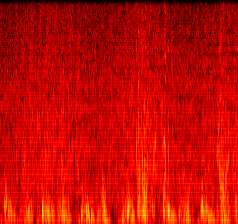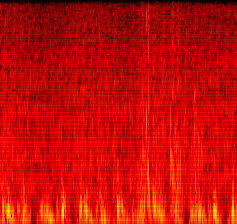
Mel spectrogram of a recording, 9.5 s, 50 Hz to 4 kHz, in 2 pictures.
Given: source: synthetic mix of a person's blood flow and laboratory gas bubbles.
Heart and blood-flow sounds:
Doppler ultrasound of blood flow; precordium
2.70-3.12 s: bubbles
3.24-3.40 s: bubbles
4.33-5.00 s: bubbles
7.52-8.04 s: bubbles
8.15-8.45 s: bubbles
8.54-8.83 s: bubbles
From the record:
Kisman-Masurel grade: 222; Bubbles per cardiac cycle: several, 3 to 8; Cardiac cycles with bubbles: 10 to 50%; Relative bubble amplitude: moderate (0.250 to 0.450); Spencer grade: 2 (many but less than half of the cardiac periods contain bubble signals, singularly or in groups); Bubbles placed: anywhere in the cardiac cycle

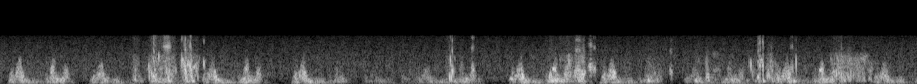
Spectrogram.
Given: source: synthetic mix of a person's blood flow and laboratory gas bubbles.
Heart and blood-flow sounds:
Doppler ultrasound of blood flow; precordium
1.32-1.40 s: bubbles
1.45-2.12 s: bubbles
4.46-4.58 s: bubbles
4.71-4.77 s: bubbles
5.46-5.97 s: bubbles
6.46-6.63 s: bubbles
6.69-6.74 s: bubbles
6.93-7.21 s: bubbles
7.47-7.81 s: bubbles
7.90-8.00 s: bubbles
8.29-8.75 s: bubbles
From the record:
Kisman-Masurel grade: 233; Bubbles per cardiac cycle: several, 3 to 8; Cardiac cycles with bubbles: 50 to 99%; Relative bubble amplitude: loud (0.450 to 0.775); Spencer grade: 3 (all of the cardiac periods contain showers or single bubble signals, but not dominating or overriding the cardiac motion signals); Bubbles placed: only in the low amplitude regions of the cardiac cycle

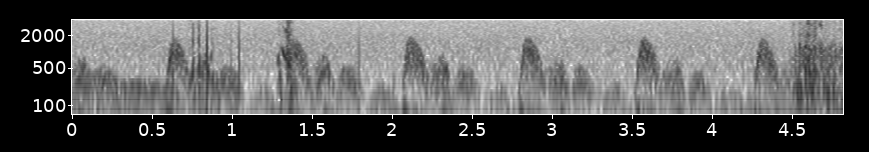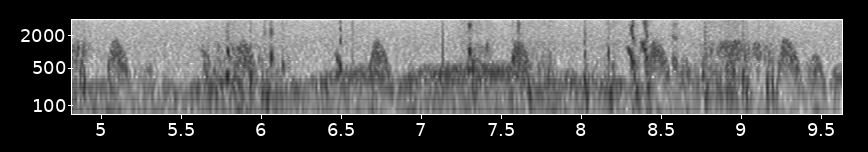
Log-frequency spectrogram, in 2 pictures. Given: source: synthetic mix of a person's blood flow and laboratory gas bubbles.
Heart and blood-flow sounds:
Doppler ultrasound of blood flow; subclavian vein
0.71-0.92 s: bubbles
1.27-1.46 s: bubbles
4.47-4.92 s: bubbles
5.60-6.21 s: bubbles
6.43-6.57 s: bubbles
7.23-7.45 s: bubbles
7.52-7.84 s: bubbles
7.99-8.46 s: bubbles
8.55-8.60 s: bubbles
8.68-9.23 s: bubbles
From the record:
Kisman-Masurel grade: 222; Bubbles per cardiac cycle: several, 3 to 8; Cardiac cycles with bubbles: 10 to 50%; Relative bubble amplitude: moderate (0.250 to 0.450); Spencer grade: 2 (many but less than half of the cardiac periods contain bubble signals, singularly or in groups); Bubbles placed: anywhere in the cardiac cycle

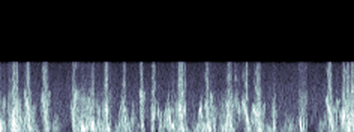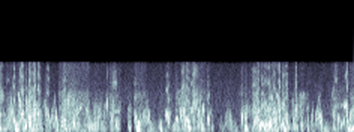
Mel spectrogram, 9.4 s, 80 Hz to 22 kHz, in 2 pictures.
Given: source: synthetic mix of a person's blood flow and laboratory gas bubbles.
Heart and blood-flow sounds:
Doppler ultrasound of blood flow; precordium
0.00-0.48 s: bubbles
0.54-0.69 s: bubbles
0.94-1.51 s: bubbles
1.61-1.71 s: bubbles
1.86-1.95 s: bubbles
2.00-2.15 s: bubbles
2.28-2.53 s: bubbles
2.72-3.55 s: bubbles
3.62-3.71 s: bubbles
3.98-4.10 s: bubbles
4.33-5.41 s: bubbles
5.51-6.35 s: bubbles
6.42-6.67 s: bubbles
6.84-7.59 s: bubbles
7.92-8.87 s: bubbles
9.13-9.45 s: bubbles
From the record:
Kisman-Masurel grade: 444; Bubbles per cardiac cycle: continuous sound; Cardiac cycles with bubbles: 100%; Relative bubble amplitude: maximal (0.775 to 0.999); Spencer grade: 4 (maximum detectable bubble signal sounding continuously throughout systole and diastole of every cardiac period, and overriding the amplitude of the normal cardiac signals); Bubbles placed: only in the low amplitude regions of the cardiac cycle

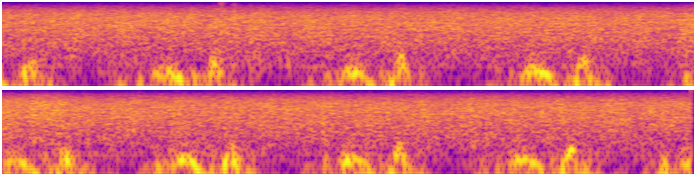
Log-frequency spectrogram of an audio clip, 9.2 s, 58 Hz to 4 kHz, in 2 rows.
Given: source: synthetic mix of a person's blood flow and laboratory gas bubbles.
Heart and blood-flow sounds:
Doppler ultrasound of blood flow; precordium
1.45-1.98 s: bubbles
From the record:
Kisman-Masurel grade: 221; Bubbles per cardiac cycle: several, 3 to 8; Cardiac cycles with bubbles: 10 to 50%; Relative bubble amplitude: barely perceptible (0.100 to 0.250); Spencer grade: 2 (many but less than half of the cardiac periods contain bubble signals, singularly or in groups); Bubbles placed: anywhere in the cardiac cycle

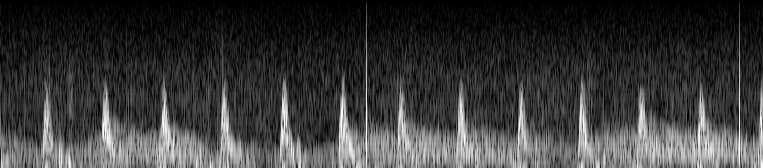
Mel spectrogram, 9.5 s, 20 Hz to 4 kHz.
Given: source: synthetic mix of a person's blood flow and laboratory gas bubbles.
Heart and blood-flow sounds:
Doppler ultrasound of blood flow; subclavian vein
no bubbles
From the record:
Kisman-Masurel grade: 000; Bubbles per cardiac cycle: 0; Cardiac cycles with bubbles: 0%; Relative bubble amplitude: no bubbles discernible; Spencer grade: 0 (complete lack of bubble signals)

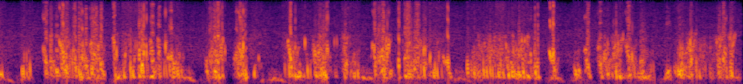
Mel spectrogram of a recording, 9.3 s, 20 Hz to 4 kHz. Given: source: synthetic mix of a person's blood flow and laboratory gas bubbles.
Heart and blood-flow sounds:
Doppler ultrasound of blood flow; precordium
0.00-0.10 s: bubbles
0.28-0.44 s: bubbles
0.54-1.34 s: bubbles
1.42-2.34 s: bubbles
2.57-2.87 s: bubbles
2.94-3.30 s: bubbles
3.54-4.53 s: bubbles
4.65-4.92 s: bubbles
4.97-5.70 s: bubbles
5.83-6.79 s: bubbles
6.86-7.02 s: bubbles
7.19-7.29 s: bubbles
7.32-7.43 s: bubbles
7.48-8.21 s: bubbles
8.34-8.41 s: bubbles
8.44-9.23 s: bubbles
From the record:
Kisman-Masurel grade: 444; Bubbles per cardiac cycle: continuous sound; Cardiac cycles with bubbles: 100%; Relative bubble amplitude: maximal (0.775 to 0.999); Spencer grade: 4 (maximum detectable bubble signal sounding continuously throughout systole and diastole of every cardiac period, and overriding the amplitude of the normal cardiac signals); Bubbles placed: anywhere in the cardiac cycle

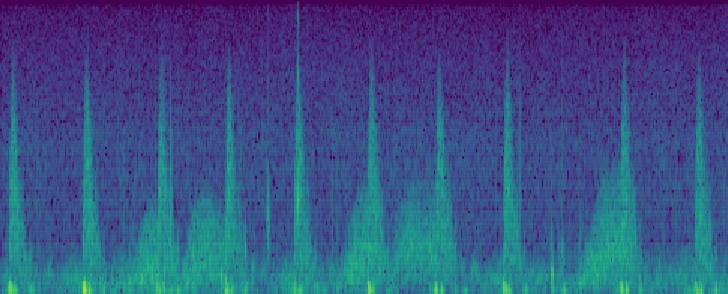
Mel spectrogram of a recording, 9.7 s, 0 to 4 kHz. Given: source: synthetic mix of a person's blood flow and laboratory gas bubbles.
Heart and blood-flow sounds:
Doppler ultrasound of blood flow; subclavian vein
3.54-3.58 s: bubbles
3.94-4.06 s: bubbles
From the record:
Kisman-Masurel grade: 121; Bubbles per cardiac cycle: 1 to 2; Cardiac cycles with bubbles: 10 to 50%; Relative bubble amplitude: barely perceptible (0.100 to 0.250); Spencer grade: 2 (many but less than half of the cardiac periods contain bubble signals, singularly or in groups); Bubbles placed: anywhere in the cardiac cycle

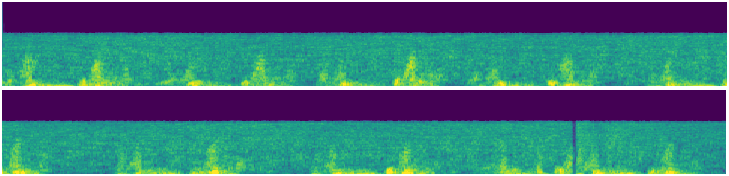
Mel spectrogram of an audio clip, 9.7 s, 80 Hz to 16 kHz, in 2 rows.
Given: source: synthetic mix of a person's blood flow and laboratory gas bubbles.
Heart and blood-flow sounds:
Doppler ultrasound of blood flow; precordium
0.00-0.08 s: bubbles
0.11-0.29 s: bubbles
8.38-8.46 s: bubbles
From the record:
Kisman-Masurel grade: 121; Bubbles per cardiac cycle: 1 to 2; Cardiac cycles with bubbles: 10 to 50%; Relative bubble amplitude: barely perceptible (0.100 to 0.250); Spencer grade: 2 (many but less than half of the cardiac periods contain bubble signals, singularly or in groups); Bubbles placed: only in the low amplitude regions of the cardiac cycle

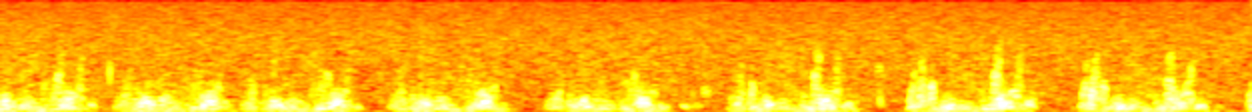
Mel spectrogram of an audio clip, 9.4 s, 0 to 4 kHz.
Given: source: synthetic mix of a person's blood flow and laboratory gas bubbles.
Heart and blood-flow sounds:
Doppler ultrasound of blood flow; precordium
0.77-0.85 s: bubbles
5.10-5.33 s: bubbles
6.54-6.64 s: bubbles
From the record:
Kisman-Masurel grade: 121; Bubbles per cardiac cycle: 1 to 2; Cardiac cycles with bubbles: 10 to 50%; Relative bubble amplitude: barely perceptible (0.100 to 0.250); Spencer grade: 2 (many but less than half of the cardiac periods contain bubble signals, singularly or in groups); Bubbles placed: anywhere in the cardiac cycle

